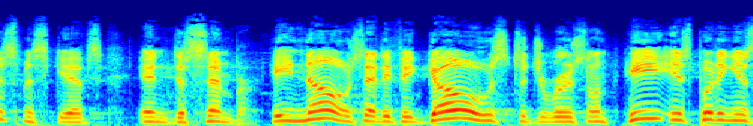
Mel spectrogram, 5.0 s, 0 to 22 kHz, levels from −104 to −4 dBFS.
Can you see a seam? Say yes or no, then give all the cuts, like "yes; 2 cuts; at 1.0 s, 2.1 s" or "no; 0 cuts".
yes; 2 cuts; at 1.7 s, 4.1 s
